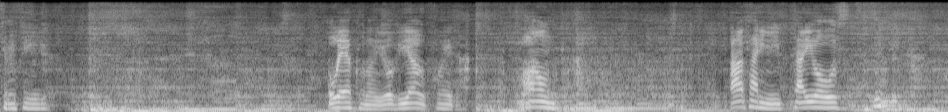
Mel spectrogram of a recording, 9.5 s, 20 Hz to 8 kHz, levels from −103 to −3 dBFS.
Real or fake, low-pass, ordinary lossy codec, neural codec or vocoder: fake; 7.2 kHz; none; codec, 24 kHz, 1 kbps, SNAC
